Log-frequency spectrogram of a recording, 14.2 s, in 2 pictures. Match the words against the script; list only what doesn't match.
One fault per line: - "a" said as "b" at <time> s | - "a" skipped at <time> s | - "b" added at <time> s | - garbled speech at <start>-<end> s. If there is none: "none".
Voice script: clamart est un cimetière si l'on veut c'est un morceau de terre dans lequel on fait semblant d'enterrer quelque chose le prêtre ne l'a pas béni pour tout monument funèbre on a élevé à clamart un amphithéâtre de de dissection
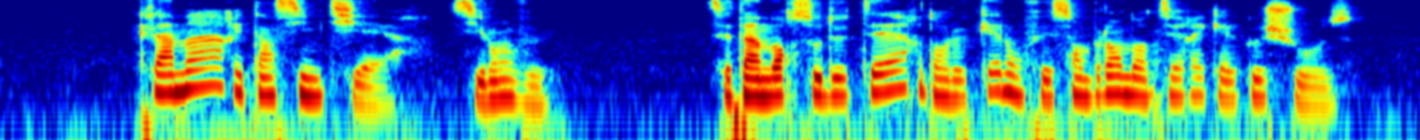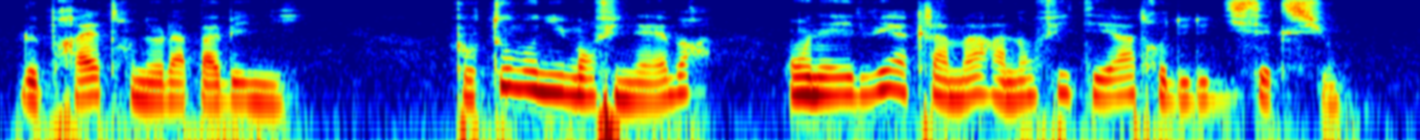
none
